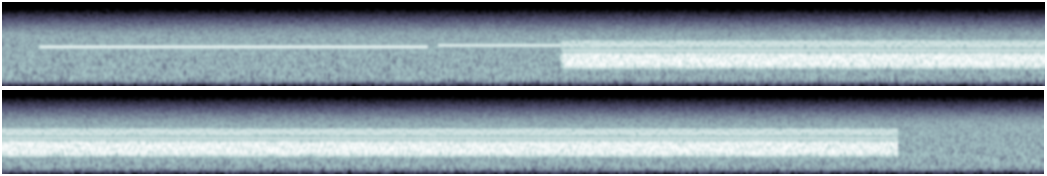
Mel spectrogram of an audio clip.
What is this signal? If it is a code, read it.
Dial-up modem handshake (low-speed, two carriers), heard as two whistles, then hiss, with phone line noise.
